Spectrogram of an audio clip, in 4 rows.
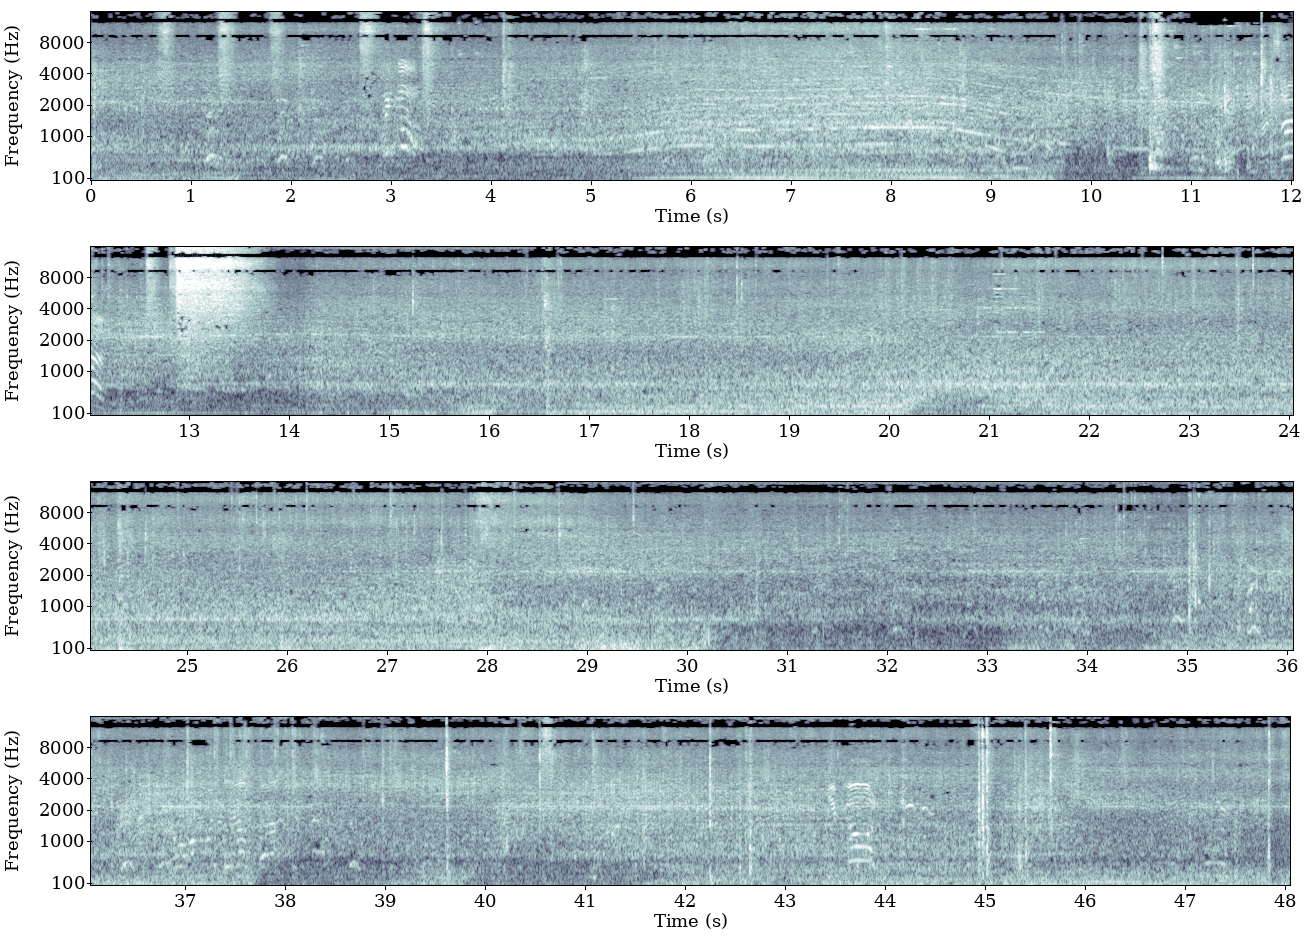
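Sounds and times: fire engine humming: 0.0 - 48.0
air hissing: 12.6 - 13.8.

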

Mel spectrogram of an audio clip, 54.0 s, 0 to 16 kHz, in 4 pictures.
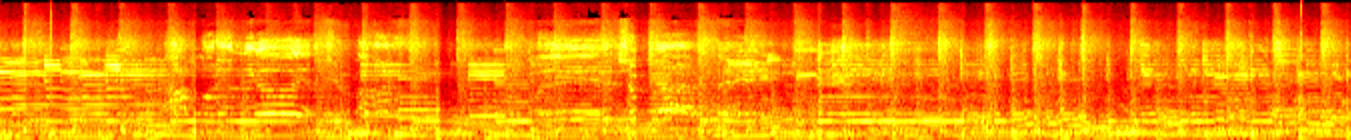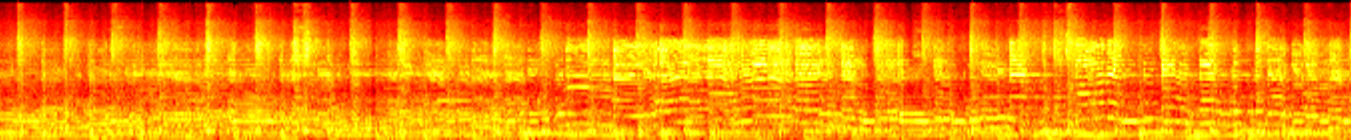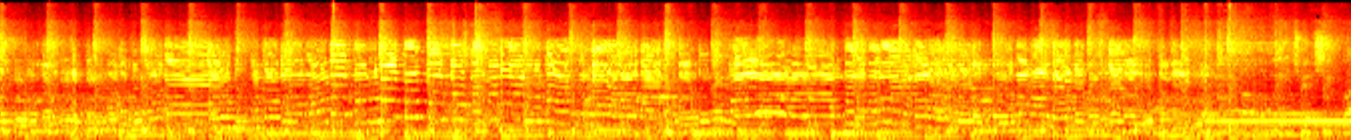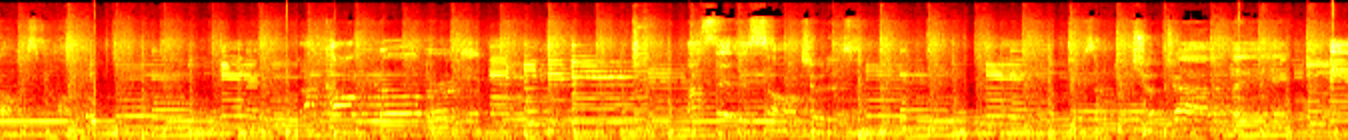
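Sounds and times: electric bass: 0.0 - 54.0
electric guitar lead: 0.0 - 54.0
steady drum beat: 0.0 - 54.0.

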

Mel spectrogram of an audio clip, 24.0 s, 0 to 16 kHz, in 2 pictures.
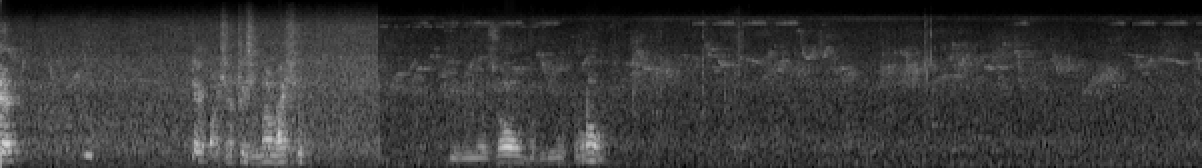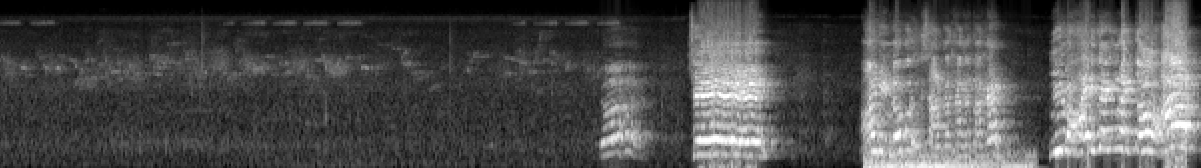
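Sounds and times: small birds chirping: 3.7 - 18.1.

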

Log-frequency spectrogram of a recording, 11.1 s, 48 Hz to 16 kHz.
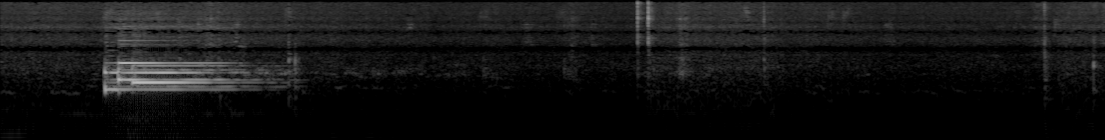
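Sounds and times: computer system chime: 1.0 - 3.0.

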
